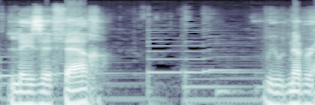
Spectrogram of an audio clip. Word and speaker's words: laissez faire: If you noticed, I pronounced laissez faire the English way, laissez faire. I'm not an expert in French, although it is a language that I'm currently learning, but the French pronunciation would be laissez faire, laissez faire. In English, we would pronounce it as laissez faire.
